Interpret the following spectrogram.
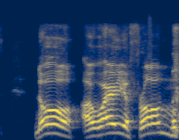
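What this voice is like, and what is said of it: Bad put-on Scottish accent. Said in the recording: “in a really strong Scottish accent ... the terrible Scottish accent I just did”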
